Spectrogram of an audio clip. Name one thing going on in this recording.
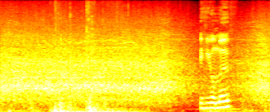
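A heavy thud of a body landing on a wrestling ring.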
